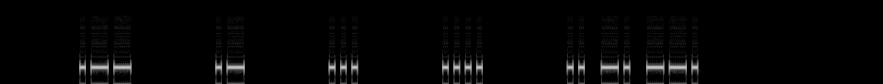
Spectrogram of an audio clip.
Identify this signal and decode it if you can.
Morse code, heard as a keyed tone, about 21 wpm, 800 Hz. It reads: W A S H ING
